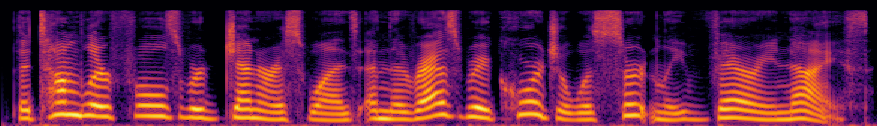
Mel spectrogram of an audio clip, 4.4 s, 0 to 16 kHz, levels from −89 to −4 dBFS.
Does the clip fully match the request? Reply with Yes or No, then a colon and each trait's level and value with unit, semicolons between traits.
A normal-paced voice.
Yes: average, 180 wpm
